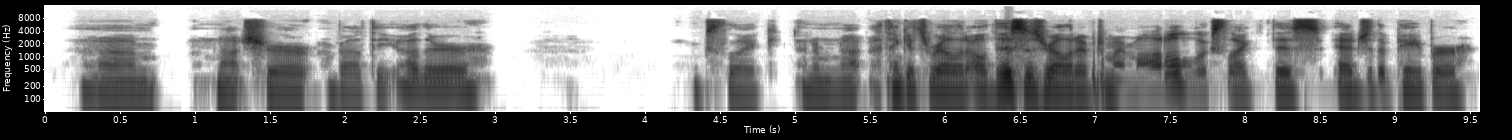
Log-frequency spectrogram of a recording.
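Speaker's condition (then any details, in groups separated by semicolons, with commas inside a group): No condition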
